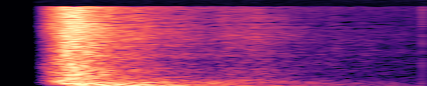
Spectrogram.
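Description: A whoosh sound effect with a deep boom beneath it. It comes in suddenly about a quarter of a second in and fades away over about a second and a half.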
